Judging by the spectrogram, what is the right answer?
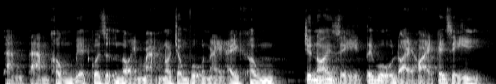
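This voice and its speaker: A man's voice: extremely low pitch, moderate pace. A man voicing a stern young martial-arts master who gives curt, firm orders. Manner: curt, commanding.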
